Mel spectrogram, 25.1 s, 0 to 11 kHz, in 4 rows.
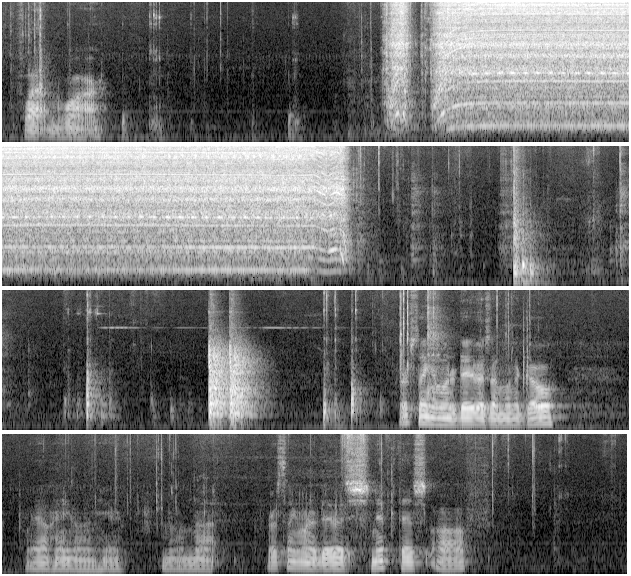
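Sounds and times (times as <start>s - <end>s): electric drill whining: 3.8s - 10.0s
knock: 14.6s - 15.2s.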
